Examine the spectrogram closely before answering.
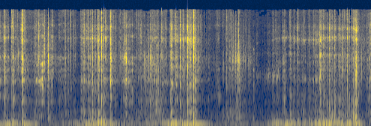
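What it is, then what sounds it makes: Bar of soap being shaved. A solid, hand-sized green bar of soap is shaved into flakes with a utility knife blade. Dense, bright scraping and crinkly tearing sounds come in rapid, uneven strokes. A low rumble sits underneath.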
